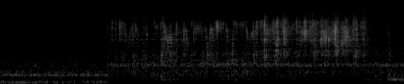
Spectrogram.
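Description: Manual toothbrush scrubbing teeth with quick back-and-forth strokes. It starts about a second in and stops just before the end.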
